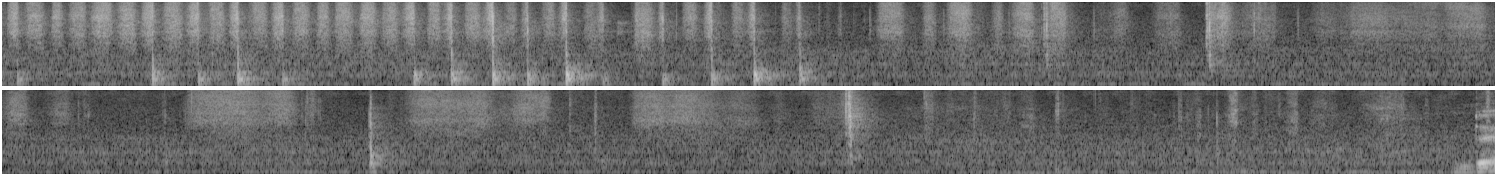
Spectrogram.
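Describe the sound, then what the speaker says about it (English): A cork block is rubbed up and down over real wood veneer on a vintage hi-fi cabinet, quick close scrubbing strokes at first, then sparser rubs and faint scrapes. "grab your cork block, just up and down"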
